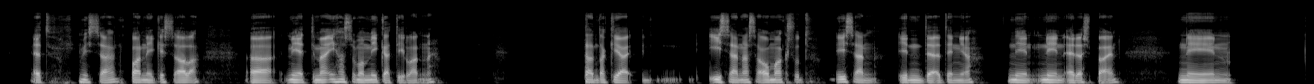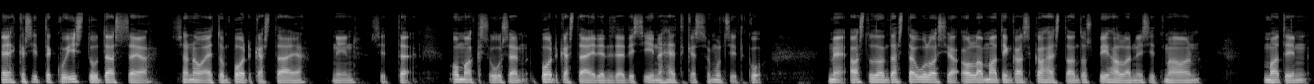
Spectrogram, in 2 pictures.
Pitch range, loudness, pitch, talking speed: 95-110 Hz, -22 LUFS, 100 Hz, 135 wpm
